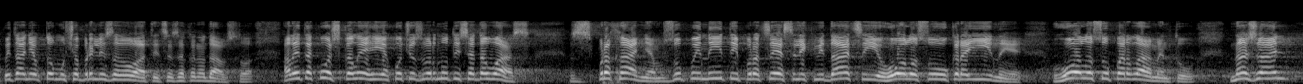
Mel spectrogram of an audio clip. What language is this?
Ukrainian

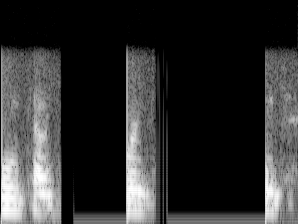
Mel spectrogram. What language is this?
Nepali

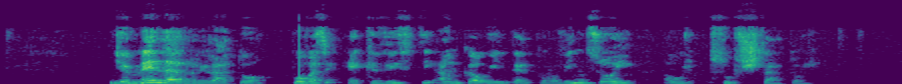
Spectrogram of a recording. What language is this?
Esperanto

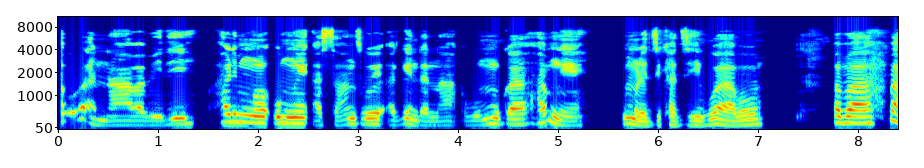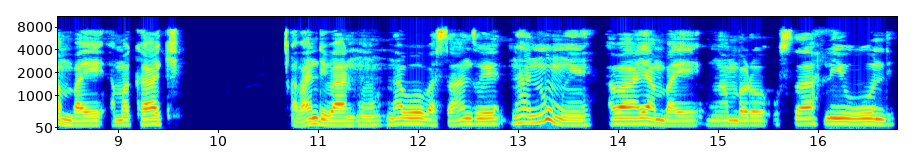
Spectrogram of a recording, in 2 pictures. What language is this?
Rundi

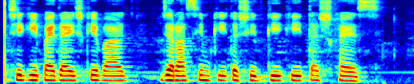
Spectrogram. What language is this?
Urdu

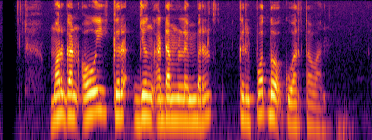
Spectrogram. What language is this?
Sundanese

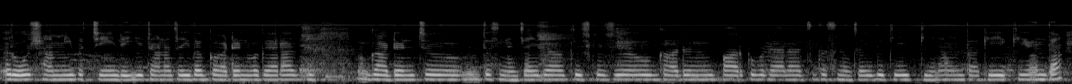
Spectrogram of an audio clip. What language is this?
Dogri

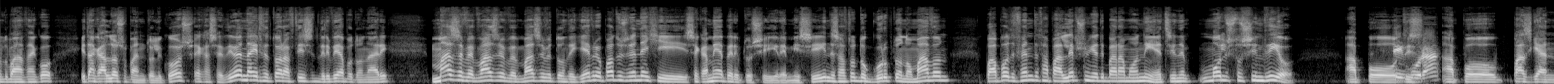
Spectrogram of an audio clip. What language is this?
Greek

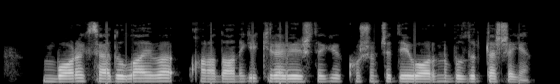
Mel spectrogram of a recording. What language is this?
Uzbek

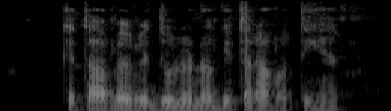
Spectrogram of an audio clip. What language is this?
Urdu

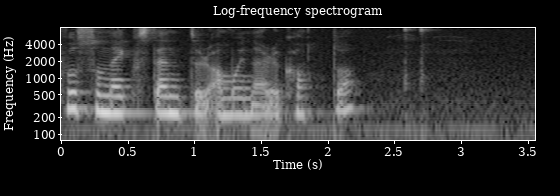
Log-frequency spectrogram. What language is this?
Faroese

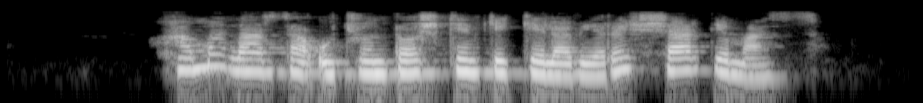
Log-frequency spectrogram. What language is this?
Uzbek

